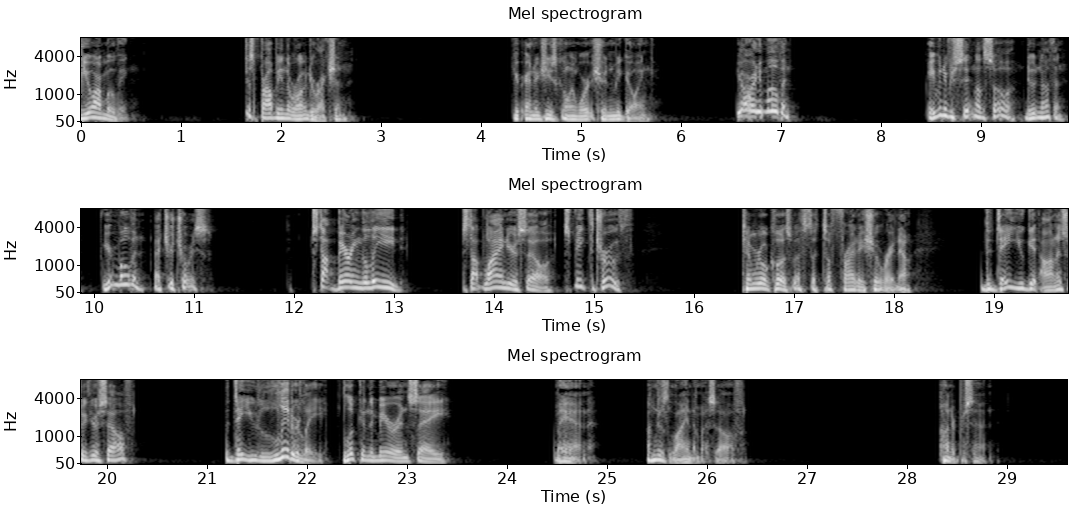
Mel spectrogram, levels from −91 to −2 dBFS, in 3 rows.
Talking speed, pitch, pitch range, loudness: 165 wpm, 155 Hz, 130-175 Hz, -20 LUFS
